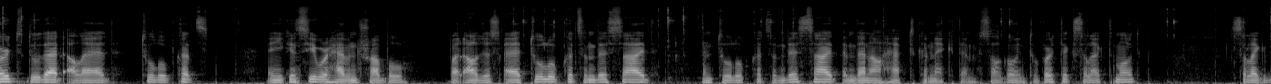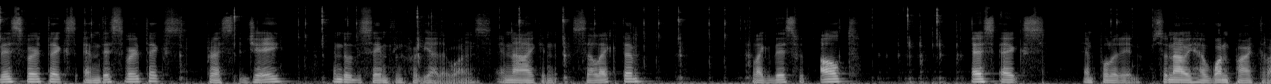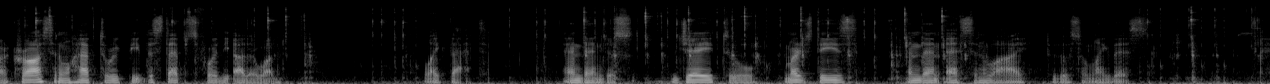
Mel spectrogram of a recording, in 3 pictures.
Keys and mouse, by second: 0.2 ctrl+r, 5.7 middle click, 6.8 ctrl+r, 8.1 middle click, 10.8 right click, 11.7 click, 12.3 right click, 13.6 shift+right click, 13.7 middle click, 15.1 j, 15.7 right click, 16.2 shift+right click, 16.9 j, 17.1 middle click, 18.5 alt+shift+right click, 19.1 alt+right click, 19.8 alt+shift+right click, 20.2-21.4 middle drag, 21.8 s, 24.0 middle click, 25.2 middle click, 25.9 ctrl+r, 27.5 middle click, 28.3 ctrl+r, 29.6 middle click, 30.8 right click, 31.4 shift+right click, 31.9 j, 32.1 right click, 32.6 shift+right click, 32.9 j, 33.1 middle click, 33.6 alt+right click, 34.1 alt+shift+right click, 34.4 s, 37.0 middle click, 37.7 middle click.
